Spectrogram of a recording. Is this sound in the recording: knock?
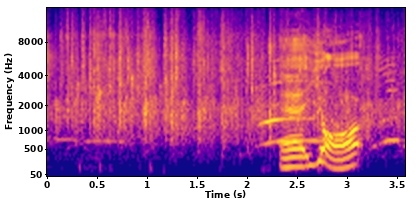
no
